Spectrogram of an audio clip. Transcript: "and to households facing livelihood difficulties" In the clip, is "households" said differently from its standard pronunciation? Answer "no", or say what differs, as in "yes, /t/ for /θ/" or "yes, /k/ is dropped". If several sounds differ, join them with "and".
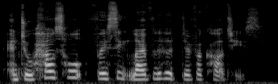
yes, /z/ is dropped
